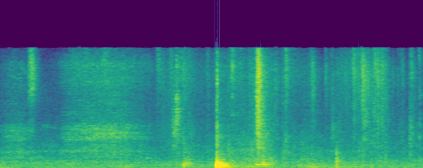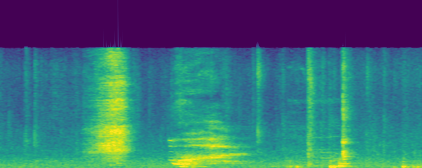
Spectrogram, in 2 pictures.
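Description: A person snorting powder hard through a rolled-up paper tube, a short hissing sniff a little past the middle, followed by a drawn-out vocal reaction that falls in pitch. A single sharp knock comes about a quarter of the way in.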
